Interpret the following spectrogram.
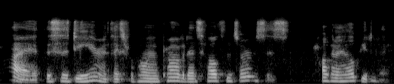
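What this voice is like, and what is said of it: Fake polite customer-service phone voice. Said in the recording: “putting on my interview voice and that should be fake as hell. I do not sound like this when I'm at work ... your work voice”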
